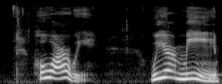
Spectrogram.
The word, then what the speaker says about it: MIIEN: We are MIIEN, pronounced MIIEN, like MEAN.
